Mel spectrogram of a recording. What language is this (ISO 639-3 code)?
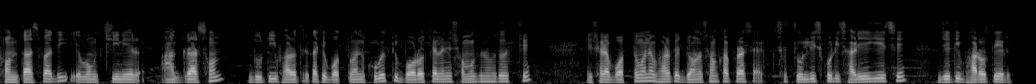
ben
